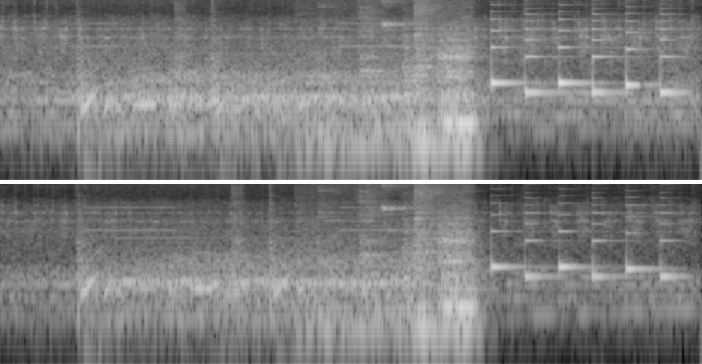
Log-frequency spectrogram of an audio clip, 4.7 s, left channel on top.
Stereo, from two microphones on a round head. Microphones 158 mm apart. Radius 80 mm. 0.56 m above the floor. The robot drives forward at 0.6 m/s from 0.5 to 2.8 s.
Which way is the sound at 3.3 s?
25° left (ahead or behind).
